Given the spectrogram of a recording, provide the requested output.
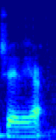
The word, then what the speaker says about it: Jliat: This is by someone known as Jliat or Jliat. I pronounce it Jliat.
